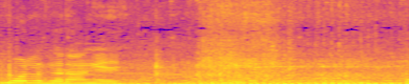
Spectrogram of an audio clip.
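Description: City street traffic noise: a steady low rumble, with the hiss of a passing vehicle swelling about a second in.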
